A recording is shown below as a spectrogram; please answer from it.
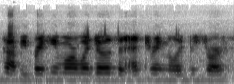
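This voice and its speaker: Fast, high-pitched male radio dispatcher. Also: little pitch movement. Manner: clipped, procedural. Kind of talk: terse radio dispatch, repeating reports back. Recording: noisy, muffled police radio channel.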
